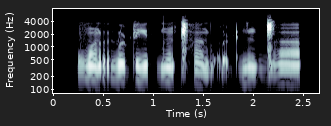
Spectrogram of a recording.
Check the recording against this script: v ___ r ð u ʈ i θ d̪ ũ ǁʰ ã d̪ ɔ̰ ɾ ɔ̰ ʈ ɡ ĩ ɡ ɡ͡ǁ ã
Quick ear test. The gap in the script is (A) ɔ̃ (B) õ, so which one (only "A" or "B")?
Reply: A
